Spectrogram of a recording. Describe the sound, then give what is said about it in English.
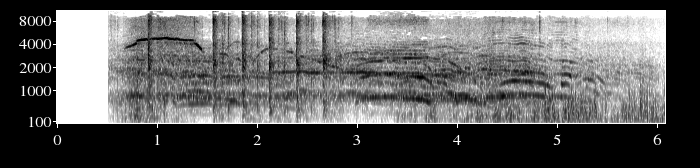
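Celebratory gunfire by Taliban fighters after capturing a border crossing with Iran: a rapid series of sharp, loud shots in the first seconds, layered over continuous crowd noise and shouting voices. “That's the sound of Taliban fighters' celebratory gunfire after capturing yet another border crossing, this time with Iran.”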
